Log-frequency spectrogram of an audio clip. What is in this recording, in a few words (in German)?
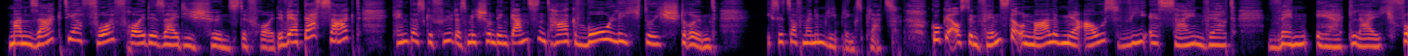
Euphorisch; Vorfreude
